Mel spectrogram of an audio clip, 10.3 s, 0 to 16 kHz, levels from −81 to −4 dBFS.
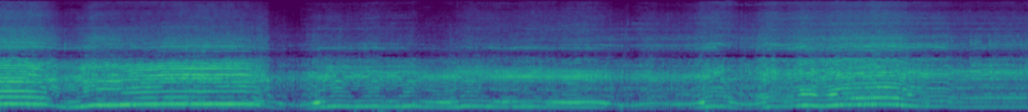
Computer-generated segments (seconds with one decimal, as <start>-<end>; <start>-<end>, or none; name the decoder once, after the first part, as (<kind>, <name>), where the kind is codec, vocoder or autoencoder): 0.0-1.0 (vocoder, BigVGAN v2); 1.9-10.3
